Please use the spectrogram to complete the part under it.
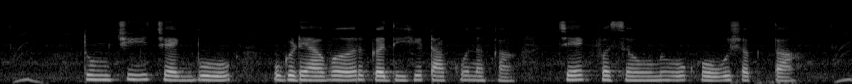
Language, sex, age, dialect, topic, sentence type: Marathi, female, 18-24, Southern Konkan, banking, statement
